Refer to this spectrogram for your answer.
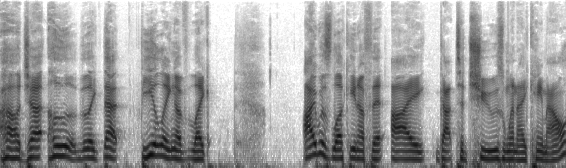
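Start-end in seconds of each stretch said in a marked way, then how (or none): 0.0-0.9 put-on nervous wavering voice, much slower. Retelling a man coming out live on air, imitating a wavering voice. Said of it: "his voice kind of like wavered".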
